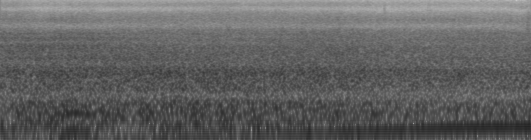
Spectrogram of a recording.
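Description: Waves break and wash ashore steadily.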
